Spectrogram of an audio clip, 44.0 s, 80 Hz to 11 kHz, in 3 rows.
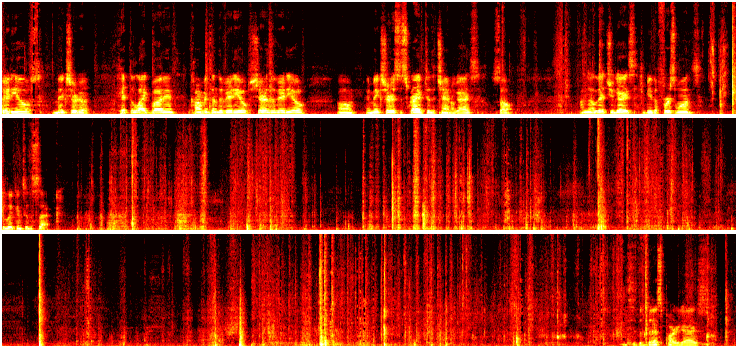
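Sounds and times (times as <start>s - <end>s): packaging rustling and crinkling: 30.6s - 44.0s.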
